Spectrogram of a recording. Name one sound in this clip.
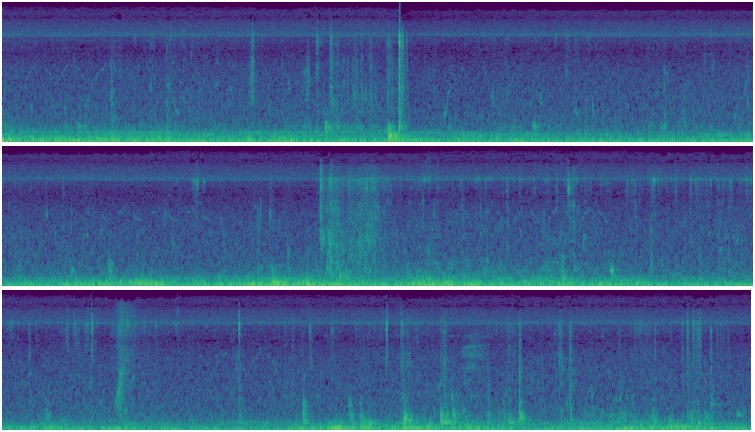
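Wind blusters across open water.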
